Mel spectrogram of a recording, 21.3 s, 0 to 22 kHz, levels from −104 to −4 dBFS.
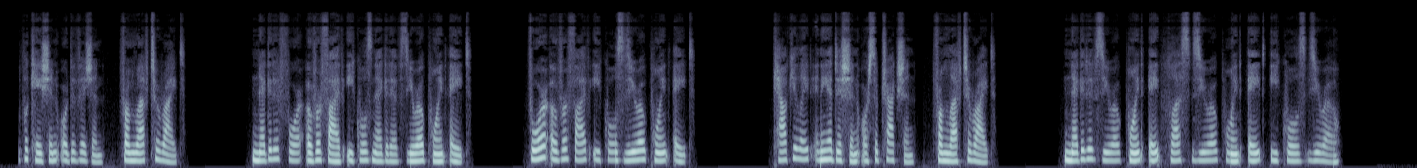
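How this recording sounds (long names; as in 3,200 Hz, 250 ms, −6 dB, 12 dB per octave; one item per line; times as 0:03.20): tremolo saw down 0.65 Hz, depth 65%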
